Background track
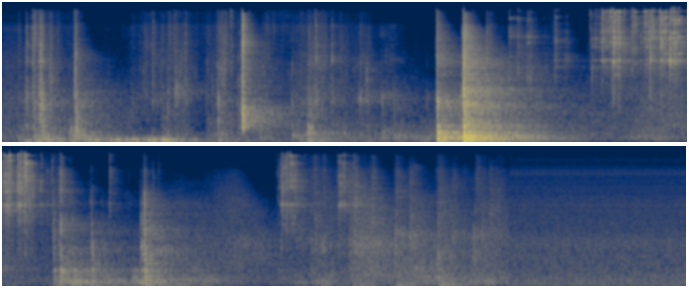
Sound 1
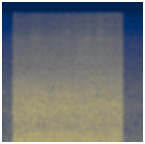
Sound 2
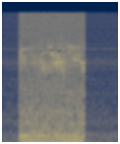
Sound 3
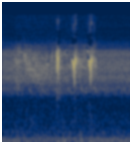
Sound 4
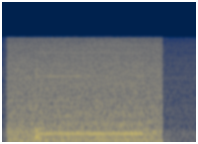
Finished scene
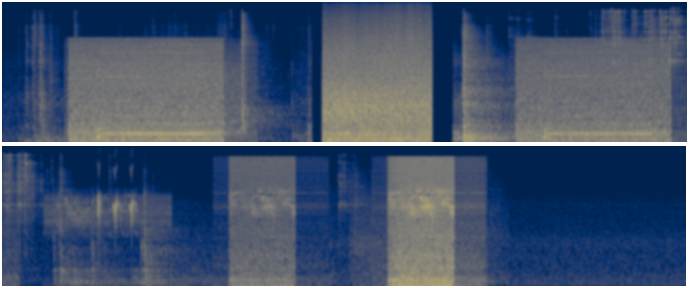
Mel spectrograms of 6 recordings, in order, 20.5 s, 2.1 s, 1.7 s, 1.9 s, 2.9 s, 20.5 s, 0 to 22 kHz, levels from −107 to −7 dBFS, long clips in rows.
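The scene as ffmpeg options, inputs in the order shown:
-filter_complex "[4:a]asplit=2[a][b];[2:a]asplit=2[c][d];[0:a]volume=-16dB[e];[a]asplit=2[f][g];[g]adelay=340,highpass=300,lowpass=3.4k,asoftclip=type=hard:threshold=-29dB,volume=-10dB[h];[f][h]amix=inputs=2:normalize=0[i];[1:a]acrusher=bits=4:mix=0:aa=0.5[j];[3:a]asplit=2[k][l];[l]highpass=f=720:p=1,volume=10dB,asoftclip=type=tanh:threshold=-15.5dB[m];[k][m]amix=inputs=2:normalize=0,lowpass=f=2.1k:p=1,volume=-6dB[n];[c]highshelf=f=5.5k:g=5[o];[d]dynaudnorm=f=210:g=3:m=14dB[p];[e]asplit=3[q][r][s];[q]atrim=end=4.644[t];[j]atrim=end=2.12,asetpts=PTS-STARTPTS,volume=-4dB[u];[r]atrim=start=6.756:end=13.434[v];[o]atrim=end=1.74,asetpts=PTS-STARTPTS,volume=-15dB[w];[s]atrim=start=15.166[x];[i]atrim=end=2.91,asetpts=PTS-STARTPTS,volume=-6dB,afade=t=in:d=0.004:c=hsin,afade=t=out:st=2.906:d=0.004:c=hsin,adelay=920[y];[b]atrim=end=2.91,asetpts=PTS-STARTPTS,volume=-9.5dB,afade=t=in:d=0.004:c=hsin,afade=t=out:st=2.906:d=0.004:c=hsin,adelay=7630[z];[n]atrim=end=1.93,asetpts=PTS-STARTPTS,volume=-8.5dB,afade=t=in:d=0.004:c=hsin,afade=t=out:st=1.926:d=0.004:c=hsin,adelay=10890[aa];[p]atrim=end=1.74,asetpts=PTS-STARTPTS,volume=-12dB,afade=t=in:d=0.004:c=hsin,afade=t=out:st=1.736:d=0.004:c=hsin,adelay=15810[ab];[t][u]acrossfade=d=0.004:c1=hsin:c2=hsin[ac];[ac][v]acrossfade=d=0.004:c1=hsin:c2=hsin[ad];[ad][w]acrossfade=d=0.004:c1=hsin:c2=hsin[ae];[ae][x]acrossfade=d=0.004:c1=hsin:c2=hsin[af];[af][y][z][aa][ab]amix=inputs=5:normalize=0"

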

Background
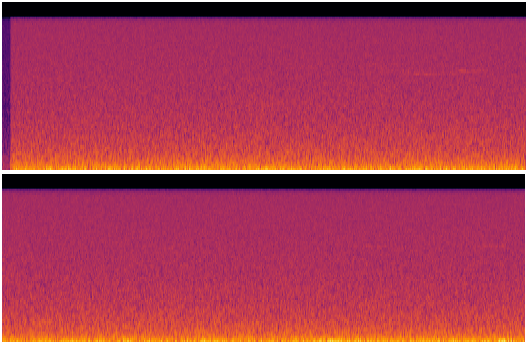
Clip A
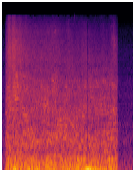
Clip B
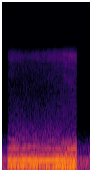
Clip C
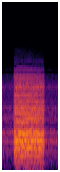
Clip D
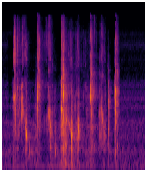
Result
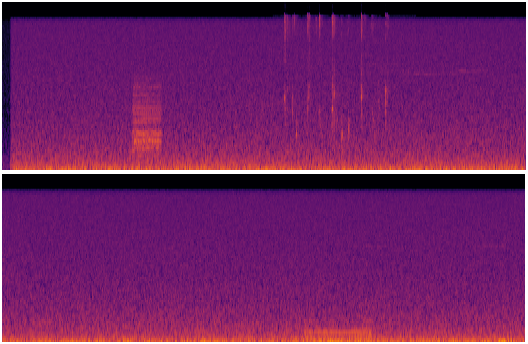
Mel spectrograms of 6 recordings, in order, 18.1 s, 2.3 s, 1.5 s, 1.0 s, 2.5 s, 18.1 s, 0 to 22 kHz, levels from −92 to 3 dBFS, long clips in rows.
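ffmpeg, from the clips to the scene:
-filter_complex "[0:a]volume=-15.5dB[a];[4:a]aexciter=amount=14.5:drive=8.3:freq=12k[b];[3:a]atrim=end=0.96,asetpts=PTS-STARTPTS,volume=-11.5dB,afade=t=in:d=0.004:c=hsin,afade=t=out:st=0.956:d=0.004:c=hsin,adelay=2040[c];[b]atrim=end=2.47,asetpts=PTS-STARTPTS,volume=-12.5dB,afade=t=in:d=0.004:c=hsin,afade=t=out:st=2.466:d=0.004:c=hsin,adelay=4660[d];[2:a]atrim=end=1.52,asetpts=PTS-STARTPTS,volume=-11dB,afade=t=in:d=0.004:c=hsin,afade=t=out:st=1.516:d=0.004:c=hsin,adelay=14130[e];[a][c][d][e]amix=inputs=4:normalize=0"

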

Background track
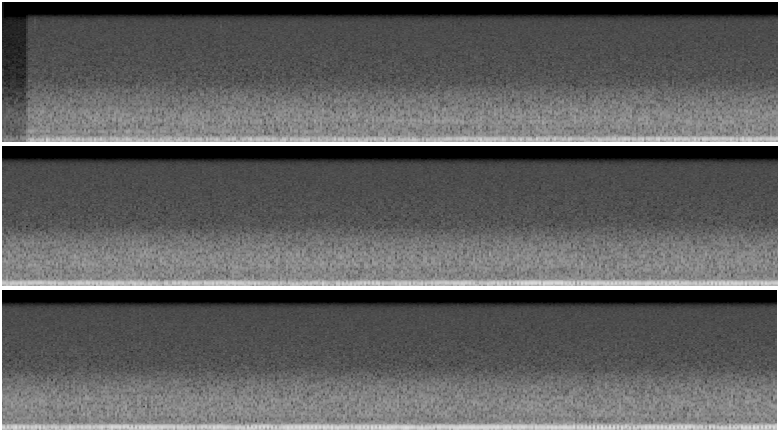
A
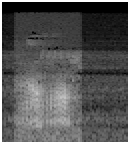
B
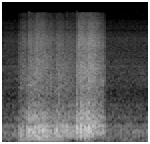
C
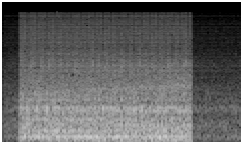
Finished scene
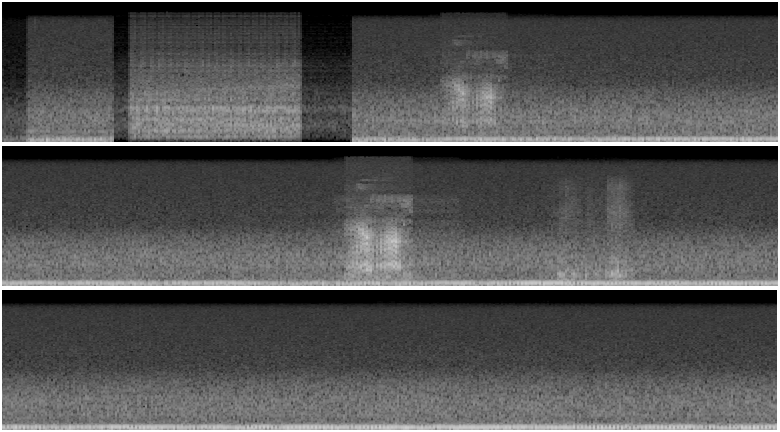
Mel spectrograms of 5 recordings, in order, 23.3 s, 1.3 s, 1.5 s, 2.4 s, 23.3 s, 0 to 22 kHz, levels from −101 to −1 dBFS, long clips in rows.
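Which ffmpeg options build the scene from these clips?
-filter_complex "[3:a]asplit=2[a][b];[1:a]asplit=2[c][d];[0:a]volume=-7dB[e];[a]highpass=380[f];[d]equalizer=f=300:w=0.44:g=9.5[g];[2:a]acrossover=split=8400[h][i];[i]acompressor=threshold=-59dB:ratio=4:attack=1:release=60[j];[h][j]amix=inputs=2:normalize=0[k];[b]acompressor=threshold=-30dB:ratio=6:attack=3.2:release=140:knee=1:detection=peak[l];[e]asplit=2[m][n];[m]atrim=end=1.104[o];[f]atrim=end=2.39,asetpts=PTS-STARTPTS,volume=-7dB[p];[n]atrim=start=3.486[q];[c]atrim=end=1.26,asetpts=PTS-STARTPTS,volume=-6dB,afade=t=in:d=0.004:c=hsin,afade=t=out:st=1.256:d=0.004:c=hsin,adelay=4260[r];[g]atrim=end=1.26,asetpts=PTS-STARTPTS,volume=-0.5dB,afade=t=in:d=0.004:c=hsin,afade=t=out:st=1.256:d=0.004:c=hsin,adelay=487746S[s];[k]atrim=end=1.46,asetpts=PTS-STARTPTS,volume=-13dB,afade=t=in:d=0.004:c=hsin,afade=t=out:st=1.456:d=0.004:c=hsin,adelay=13050[t];[l]atrim=end=2.39,asetpts=PTS-STARTPTS,volume=-17dB,afade=t=in:d=0.004:c=hsin,afade=t=out:st=2.386:d=0.004:c=hsin,adelay=19100[u];[o][p]acrossfade=d=0.004:c1=hsin:c2=hsin[v];[v][q]acrossfade=d=0.004:c1=hsin:c2=hsin[w];[w][r][s][t][u]amix=inputs=5:normalize=0"

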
